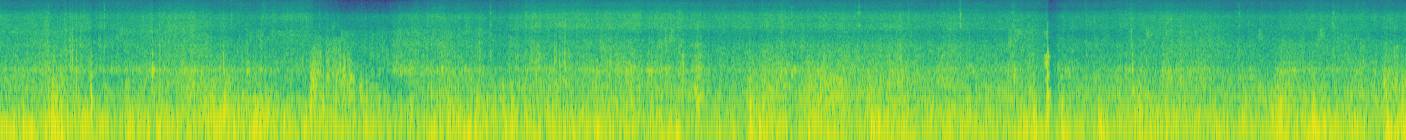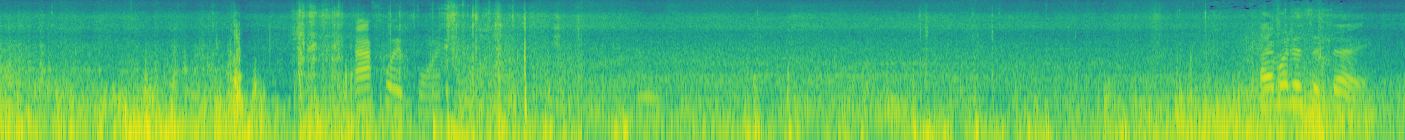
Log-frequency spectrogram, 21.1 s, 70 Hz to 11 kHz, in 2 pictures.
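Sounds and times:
snowboard sliding over snow: 0.0s - 21.0s
wind buffeting microphone: 0.0s - 21.0s.

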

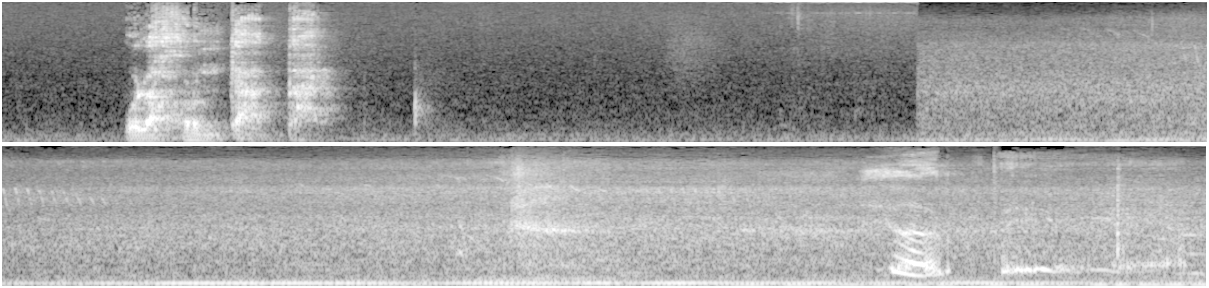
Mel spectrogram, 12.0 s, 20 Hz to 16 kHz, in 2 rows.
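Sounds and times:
traffic rumble: 4.4s - 12.0s.

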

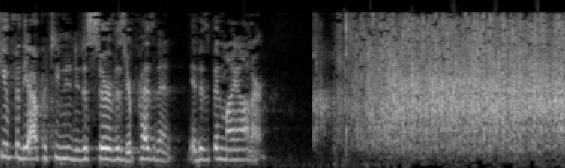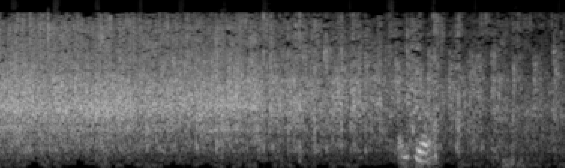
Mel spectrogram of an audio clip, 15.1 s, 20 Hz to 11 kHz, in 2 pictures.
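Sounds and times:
audience applauding: 4.2s - 15.0s.

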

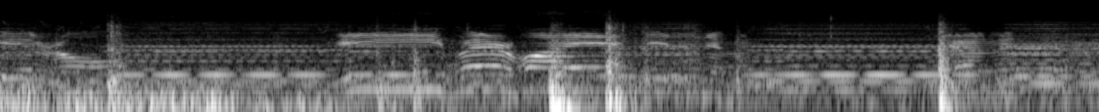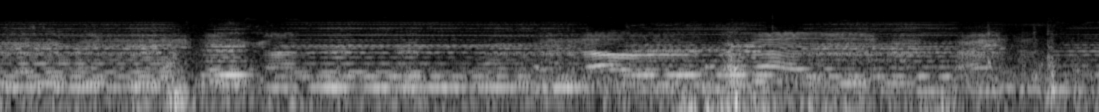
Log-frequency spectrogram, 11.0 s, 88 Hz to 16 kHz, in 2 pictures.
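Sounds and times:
man singing: 0.0s - 0.8s, 1.6s - 3.9s, 4.6s - 7.2s, 8.2s - 10.9s
button accordion: 0.0s - 10.9s.

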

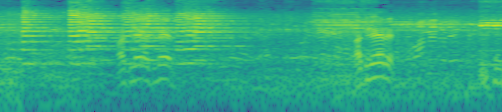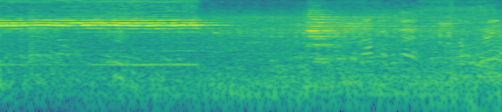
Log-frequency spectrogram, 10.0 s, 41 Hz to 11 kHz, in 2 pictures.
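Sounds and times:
vehicle engines running: 2.3s - 10.0s.

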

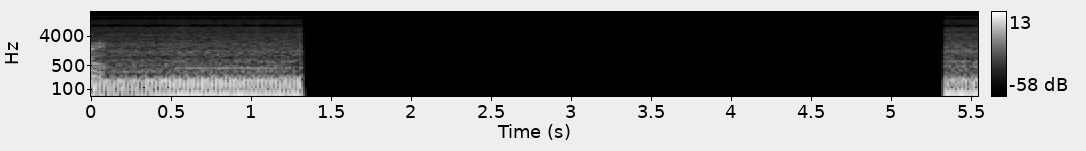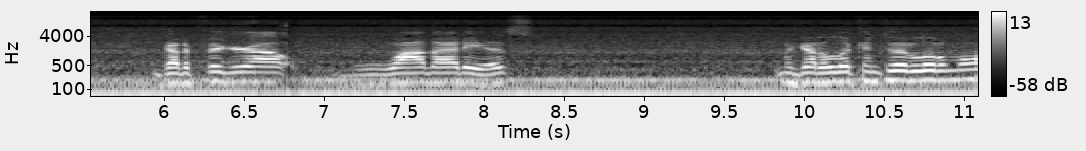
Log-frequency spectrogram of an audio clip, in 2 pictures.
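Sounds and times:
car engine idling: 0.0s - 1.4s, 5.4s - 11.0s.

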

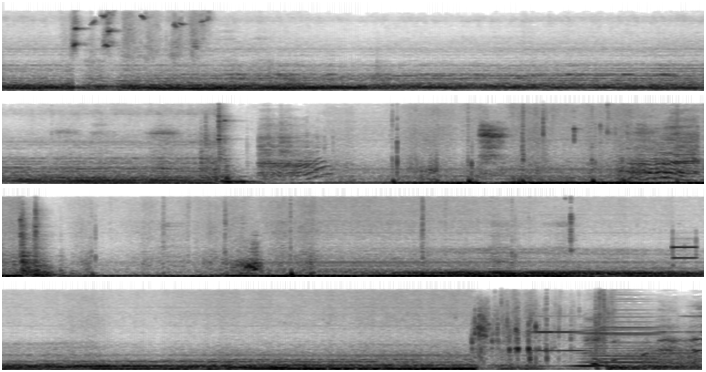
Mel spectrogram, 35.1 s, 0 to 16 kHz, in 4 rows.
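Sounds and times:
low rumbling drone: 0.0s - 35.0s
soft rustles: 12.7s - 21.8s
electronic phone beep: 26.0s - 26.2s.

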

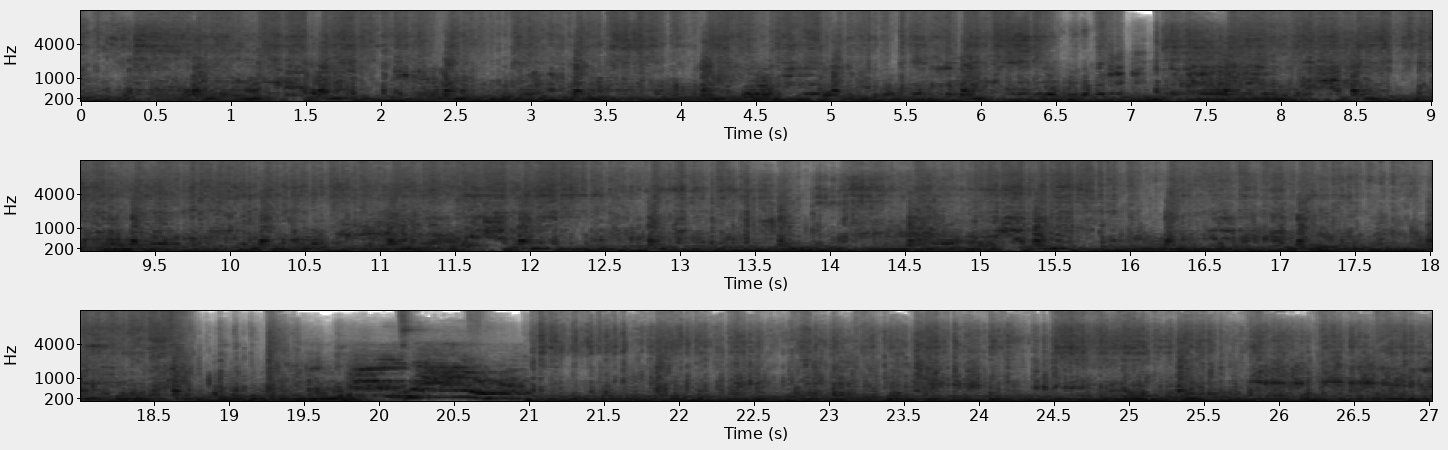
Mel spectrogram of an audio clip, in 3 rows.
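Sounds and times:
live rock band playing: 0.0s - 19.9s, 20.6s - 27.0s
drums and cymbals struck hard: 0.0s - 27.0s.

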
